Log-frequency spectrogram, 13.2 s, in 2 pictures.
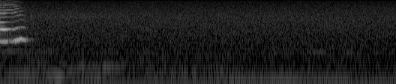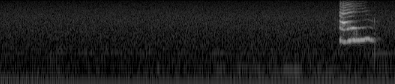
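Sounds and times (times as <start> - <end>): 
domestic cat meowing: 0.0 - 0.5, 12.2 - 13.0.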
